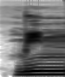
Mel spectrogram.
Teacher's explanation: یہاں پر آواز ناک میں جائے گی، اخفا ہوگا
